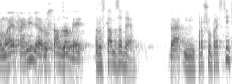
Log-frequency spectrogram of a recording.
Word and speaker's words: Рустамзаде: слава я вас понимаю для украинцев моя фамилия труднопроизносимое моя фамилия рустам зады рустам за д-да прошу простить если неправильно произнес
